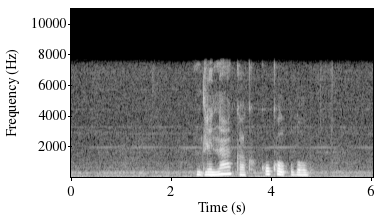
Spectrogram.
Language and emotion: Russian, neutral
